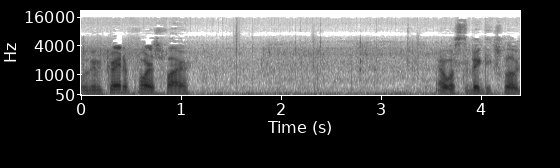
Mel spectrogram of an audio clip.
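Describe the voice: Over faint background noise, a man speaks at a moderate pace with ordinary pitch variation. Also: medium pitch for a man.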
